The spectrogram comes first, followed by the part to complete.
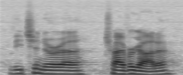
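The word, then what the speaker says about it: Lichanura trivirgata: No, but we would like the appropriate scientific pronunciations. That was really close. I commend you on that. It's Licanura trivirgata, and Licanura orcuti, for those who are taking notes.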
